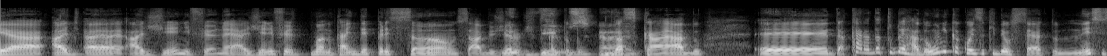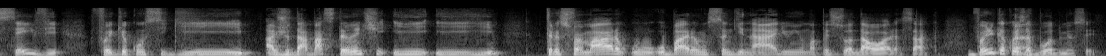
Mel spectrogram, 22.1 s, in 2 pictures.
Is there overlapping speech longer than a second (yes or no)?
yes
